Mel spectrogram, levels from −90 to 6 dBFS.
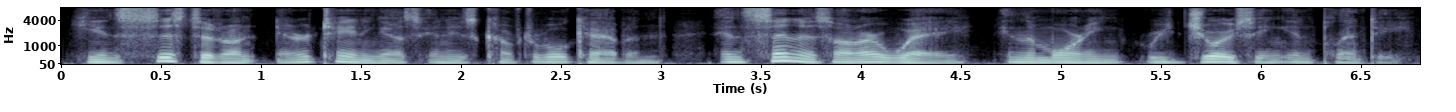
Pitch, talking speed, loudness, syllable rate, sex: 115 Hz, 185 wpm, -18 LUFS, 5.5 syllables/s, male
